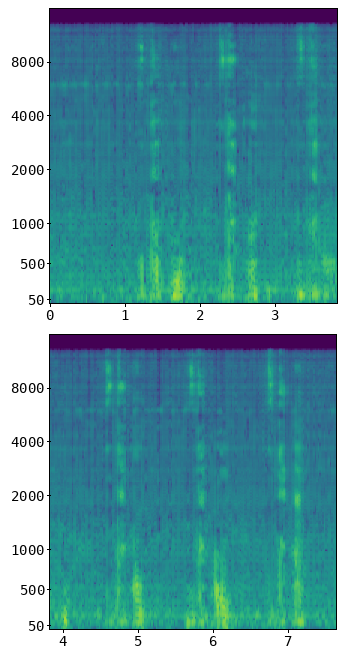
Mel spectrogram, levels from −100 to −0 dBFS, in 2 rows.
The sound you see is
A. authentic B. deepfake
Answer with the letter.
B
